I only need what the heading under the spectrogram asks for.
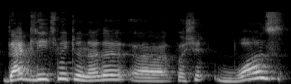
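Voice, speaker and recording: Host guy, kinda high voice, asks long rambly questions with lots of uhs. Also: lively intonation, a little slow, darkish tone. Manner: thinks aloud with many fillers and restarts. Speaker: podcast host. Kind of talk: casual interview talk.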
